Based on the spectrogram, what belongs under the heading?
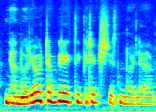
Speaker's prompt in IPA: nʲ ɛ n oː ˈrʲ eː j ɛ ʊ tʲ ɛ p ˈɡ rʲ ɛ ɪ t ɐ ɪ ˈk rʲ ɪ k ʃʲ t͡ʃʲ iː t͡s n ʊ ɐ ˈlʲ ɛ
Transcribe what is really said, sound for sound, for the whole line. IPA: nʲ ɛ n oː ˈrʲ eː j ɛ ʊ tʲ ɛ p ˈɡ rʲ ɛ ɪ t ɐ ɪ ˈk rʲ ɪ k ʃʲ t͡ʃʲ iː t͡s n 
